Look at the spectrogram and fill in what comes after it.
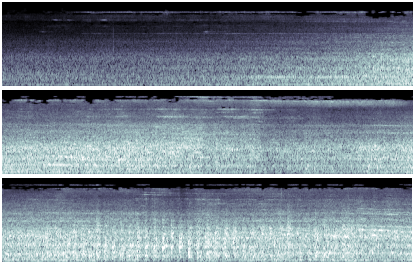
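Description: NJ Transit Arrow III electric multiple-unit commuter train approaching and passing: wheels running on the rails grow louder over the first few seconds as it nears, then hold steady and loud as the cars go by.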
